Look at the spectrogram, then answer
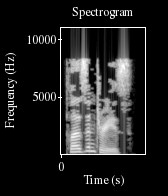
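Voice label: "pleasantries", British English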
